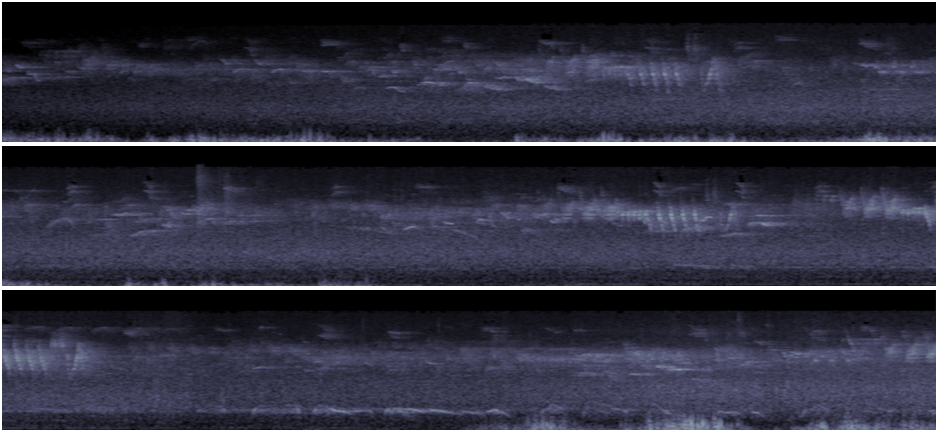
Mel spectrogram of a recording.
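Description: Several songbirds singing and chirping in a busy chorus of short calls and trills, over a steady outdoor hiss, with irregular low rumbles of wind on the microphone.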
